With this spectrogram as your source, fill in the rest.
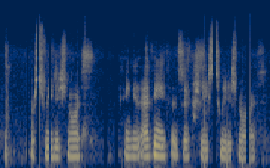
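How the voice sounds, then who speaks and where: A woman's voice: mid-range voice, flat delivery, normal speed, a little hiss or hum, poor audio. A young woman chatting casually while playing a horse game, rambling with lots of fillers and restarts. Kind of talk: casual gameplay chat. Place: bedroom, on a bed.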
